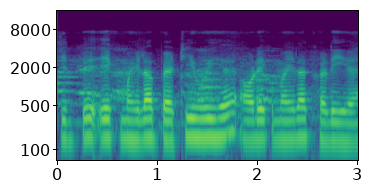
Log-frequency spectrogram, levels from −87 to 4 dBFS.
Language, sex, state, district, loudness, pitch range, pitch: Hindi, male, Bihar, Katihar, -18 LUFS, 145-155 Hz, 145 Hz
